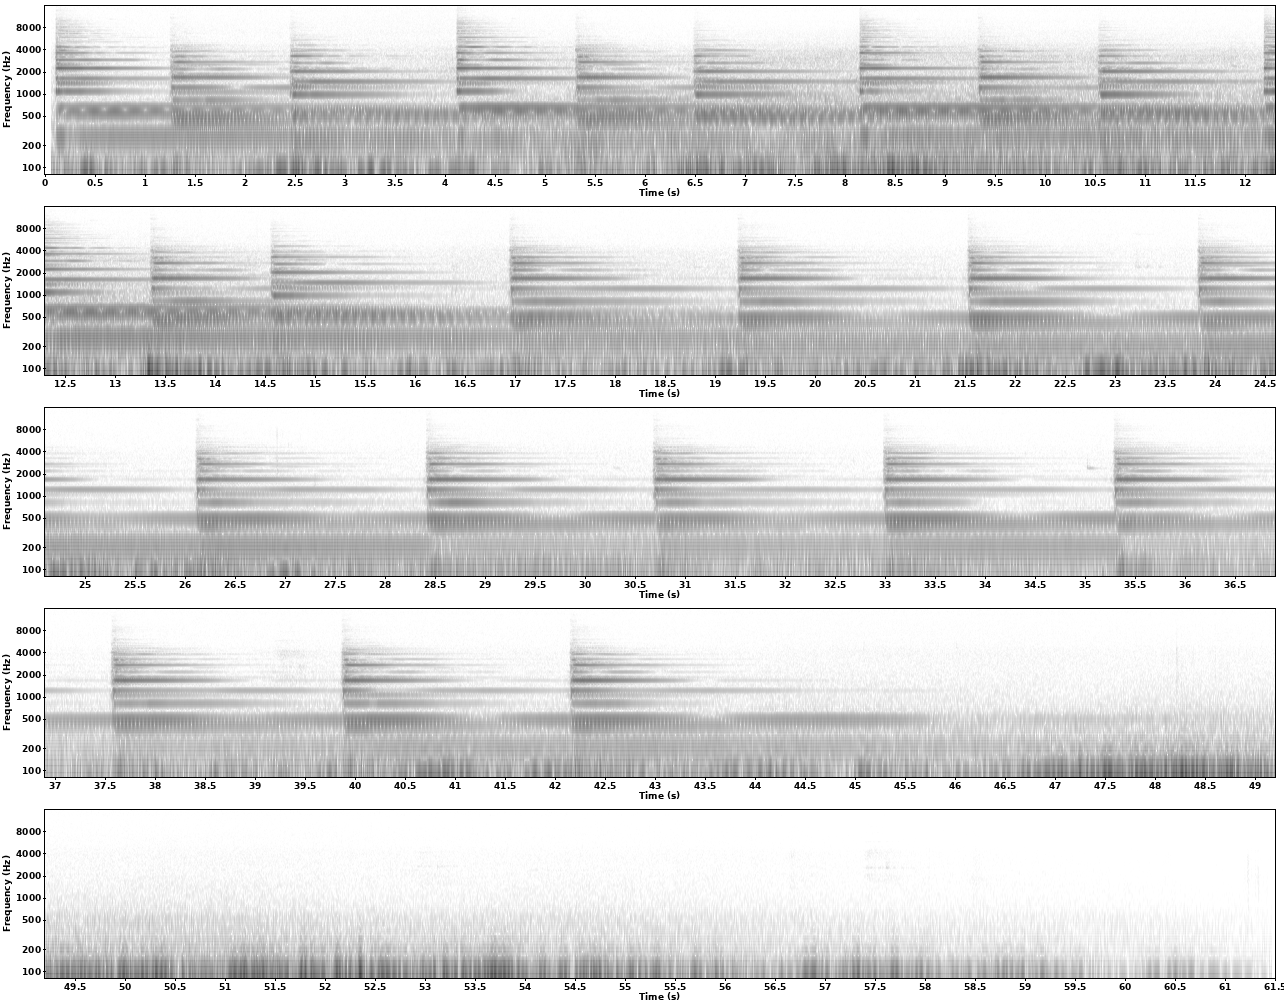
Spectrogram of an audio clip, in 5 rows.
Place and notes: hupperdange, church, bells
The church bells of Hupperdange. First the 12:00 o'clock hour bell.
Recorded on a windy summer day in the church garden. At the end a car passing by on the nearby road.
Hupperdange, Kirche, Glocken
Die Kirchenglocken von Hupperdange. Zunächst die 12-Uhr-Glocke. Aufgenommen an einem windigen Sommertag im Kirchengarten. Am Ende fährt ein Auto auf der nahen Straße vorbei.
Hupperdange, église, cloches
Les cloches de l’église d’Hupperdange. Tout d’abord le carillon de 12h00. Enregistré pendant un jour d’été venteux dans le jardin de l’église. A la fin, une voiture qui passe sur une route proche.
